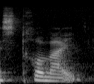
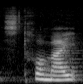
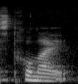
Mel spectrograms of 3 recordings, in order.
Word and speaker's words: Stromae: I to nie byle jaki mistrz, bo sam maestro, a konkretnie Stromae, bo tak właśnie należy wymawiać ten pseudonim sceniczny. Stromae, a nie Stromae.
